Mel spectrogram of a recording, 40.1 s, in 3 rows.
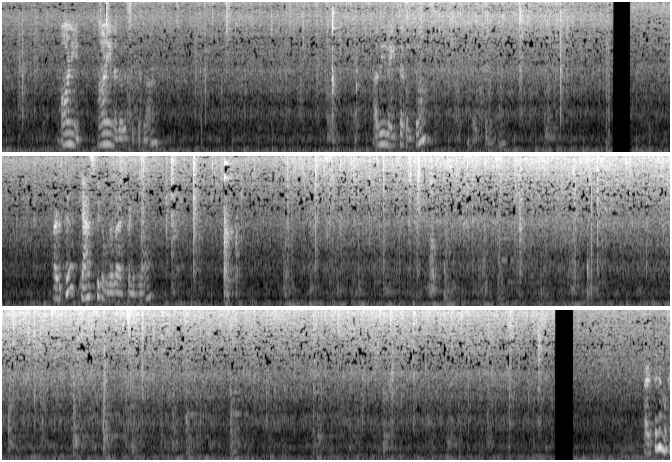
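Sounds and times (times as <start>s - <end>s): vegetables sizzling in butter: 0.0s - 40.0s
spatula scraping and tapping pan: 18.9s - 37.6s.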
